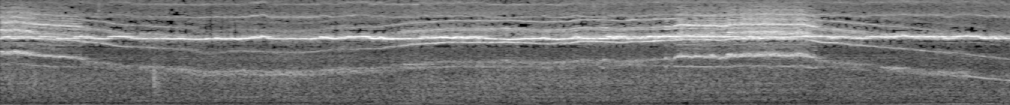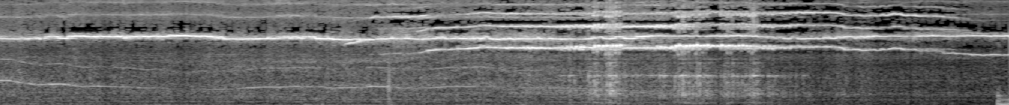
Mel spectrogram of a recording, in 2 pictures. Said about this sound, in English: And they sort of created this composition with them by picking up teapots so they got quiet and then putting them back down so that they would whistle again. And they were not beautiful sounding teapots. They were those teapots with shrill whistles.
